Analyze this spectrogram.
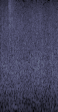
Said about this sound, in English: Claps. That's long. How long does it last?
